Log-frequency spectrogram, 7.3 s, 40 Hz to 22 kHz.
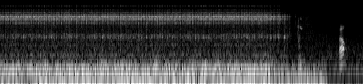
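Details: GM LS V8 with belt on: harsh gritty grind and steady high whine from the accessory drive, then shut off; grinding traced to a loose power steering pump mount.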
